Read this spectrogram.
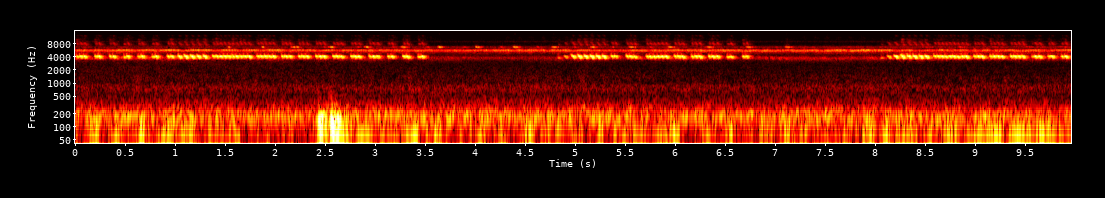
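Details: Autumn insects trilling in repeated high pulsed bursts, several brief pauses between trains, a steady ringing background hum, and a soft low thump near the start.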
